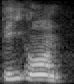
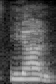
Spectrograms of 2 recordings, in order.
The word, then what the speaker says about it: peon: Guys, its correct pronunciation is peon, not pn. Most of students pronounce this word pn. No, it's peon.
